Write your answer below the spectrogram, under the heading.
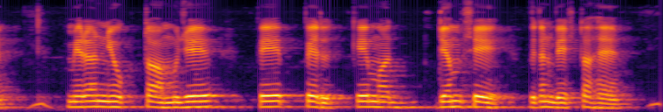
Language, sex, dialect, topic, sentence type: Hindi, male, Hindustani Malvi Khadi Boli, banking, statement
